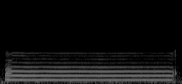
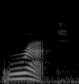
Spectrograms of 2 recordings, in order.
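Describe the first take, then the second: First: The word is said slowly in two separate parts. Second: The word is said quickly as one smooth unit. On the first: "We're going to say parts slowly" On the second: "Say it fast"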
